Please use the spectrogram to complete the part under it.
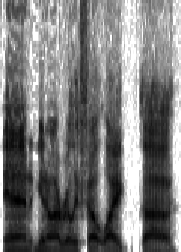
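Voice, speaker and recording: A man's voice: sits low, fairly even intonation, moderate pace, fairly bright tone, no echo, clean studio sound. A man in his forties co-hosting a podcast, chatting casually, rambling with many restarts and laughing often. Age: 40s. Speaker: podcast co-host. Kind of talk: casual chat.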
